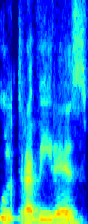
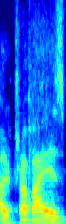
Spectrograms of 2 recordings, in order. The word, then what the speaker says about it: ultra vires: virus to the Constitution it's technically ultraz but we'll call it Ultra V because that's what people understand in Latin it would be pronounced ultraz but the moment I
